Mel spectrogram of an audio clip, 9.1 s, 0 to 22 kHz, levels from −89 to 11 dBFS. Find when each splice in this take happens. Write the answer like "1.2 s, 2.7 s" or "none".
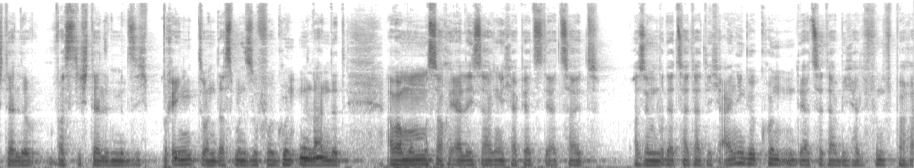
2.8 s, 6.6 s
